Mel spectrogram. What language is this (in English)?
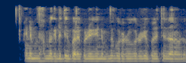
Bangla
